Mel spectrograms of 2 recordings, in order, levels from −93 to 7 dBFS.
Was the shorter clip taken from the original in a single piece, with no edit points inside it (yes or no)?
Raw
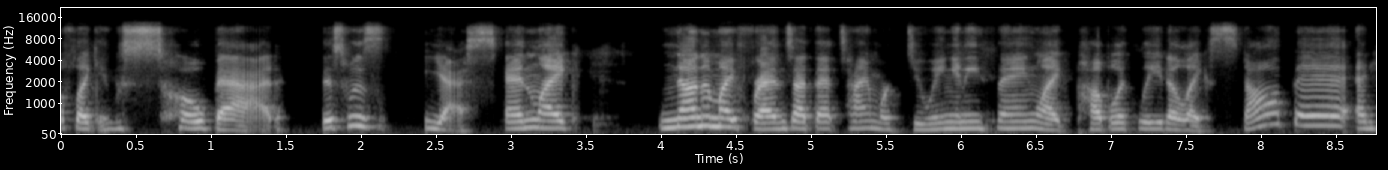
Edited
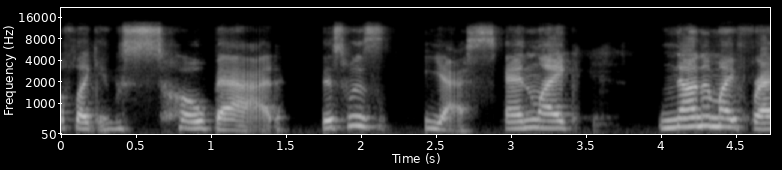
yes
